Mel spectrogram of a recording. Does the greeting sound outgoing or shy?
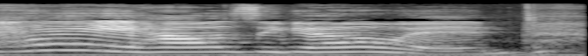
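outgoing. The greeting sounds loud, bubbly and outgoing. The person is eager to chat with strangers. "when I first meet someone, I'm not like"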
